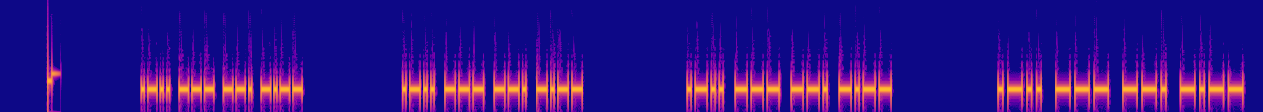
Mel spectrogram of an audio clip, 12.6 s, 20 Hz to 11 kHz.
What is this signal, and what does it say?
Morse code, heard as a keyed tone, about 33 wpm, 700 Hz. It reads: LOGY LOGY LOGY LOGY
